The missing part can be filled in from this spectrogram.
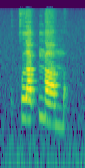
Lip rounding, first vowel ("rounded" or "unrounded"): unrounded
